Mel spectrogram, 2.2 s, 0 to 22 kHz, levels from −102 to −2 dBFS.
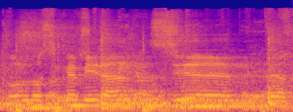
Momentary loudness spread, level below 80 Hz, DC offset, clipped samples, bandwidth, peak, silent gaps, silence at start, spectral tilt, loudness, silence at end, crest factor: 3 LU; -34 dBFS; under 0.1%; under 0.1%; 17 kHz; -6 dBFS; none; 0 s; -5 dB/octave; -20 LUFS; 0 s; 14 dB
